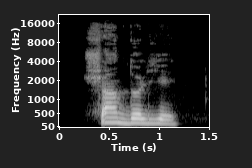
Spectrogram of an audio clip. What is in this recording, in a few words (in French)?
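"chandelier", French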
